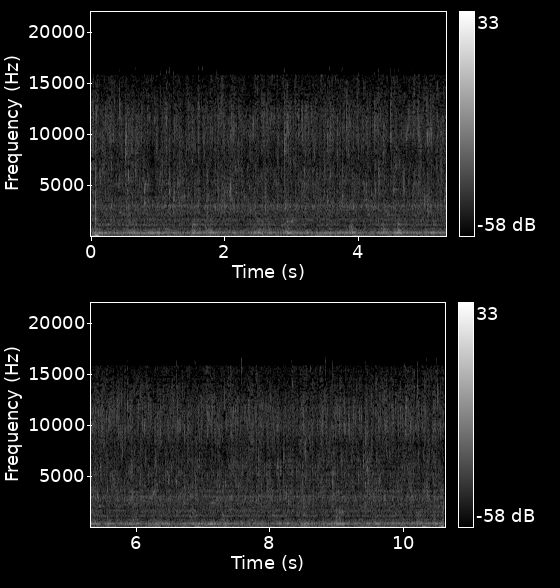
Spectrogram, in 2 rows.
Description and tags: Running Tap 002
Running a tap in a small bathroom.
Water, bathroom, sink, short, tap, running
